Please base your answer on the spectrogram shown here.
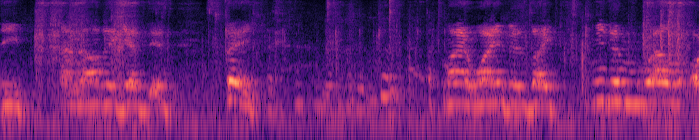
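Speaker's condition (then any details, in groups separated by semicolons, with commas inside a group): Traumatic brain injury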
